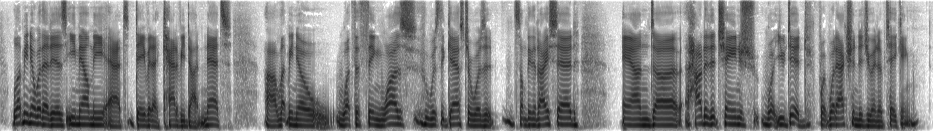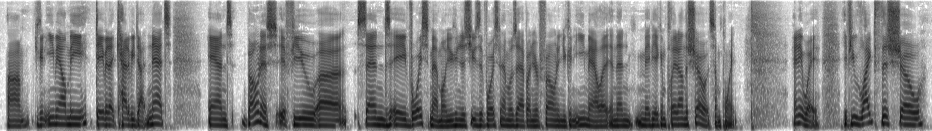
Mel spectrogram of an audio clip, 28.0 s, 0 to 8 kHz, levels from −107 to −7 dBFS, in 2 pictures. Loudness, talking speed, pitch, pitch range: -19 LUFS, 210 wpm, 140 Hz, 130-155 Hz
